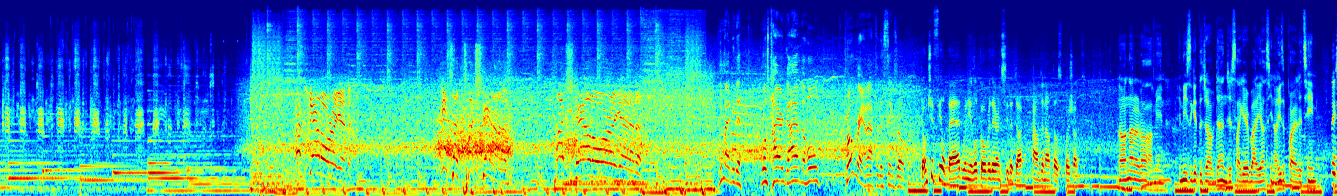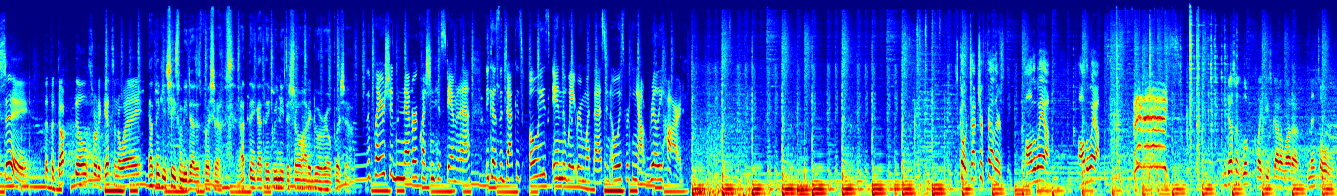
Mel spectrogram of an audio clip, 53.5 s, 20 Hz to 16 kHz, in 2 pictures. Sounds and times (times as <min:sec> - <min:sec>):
Music: 0:00.0 - 0:53.4
Speech: 0:22.5 - 0:40.4.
